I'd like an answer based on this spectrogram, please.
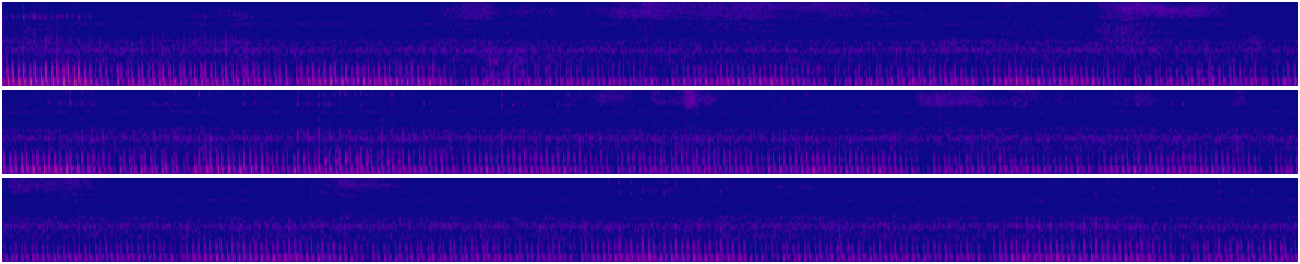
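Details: Purring domestic cat, a smooth continuous rumble pulsing in regular breath cycles of roughly a second, steady and unbroken apart from short dips between inhale and exhale.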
